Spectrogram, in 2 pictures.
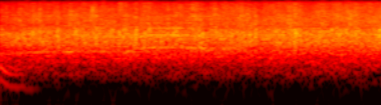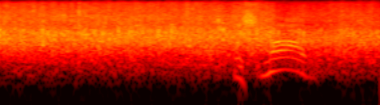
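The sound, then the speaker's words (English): Dense, sustained applause, including hard claps from Kamala, filling the whole stretch at a steady loudness, with a brief voice-like whoop rising near the end. “Kamala with the hard claps.”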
